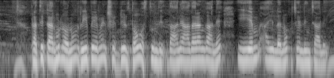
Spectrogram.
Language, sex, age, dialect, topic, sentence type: Telugu, female, 18-24, Central/Coastal, banking, statement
